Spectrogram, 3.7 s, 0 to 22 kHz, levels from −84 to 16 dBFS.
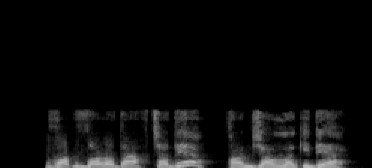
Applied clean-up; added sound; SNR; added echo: neural mask model DeepFilterNet 3.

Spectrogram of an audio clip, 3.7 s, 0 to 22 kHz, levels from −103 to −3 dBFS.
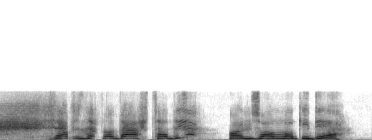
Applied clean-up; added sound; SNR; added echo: neural diffusion model UNIVERSE++.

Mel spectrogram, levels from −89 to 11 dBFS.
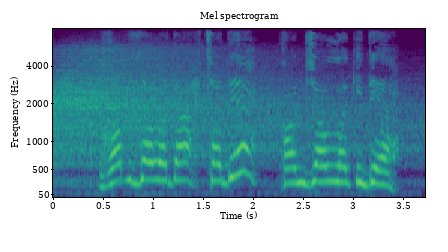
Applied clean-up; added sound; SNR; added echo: none; Gong; 11 dB; none.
